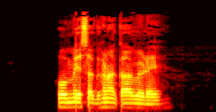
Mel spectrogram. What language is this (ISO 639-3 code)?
xhe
